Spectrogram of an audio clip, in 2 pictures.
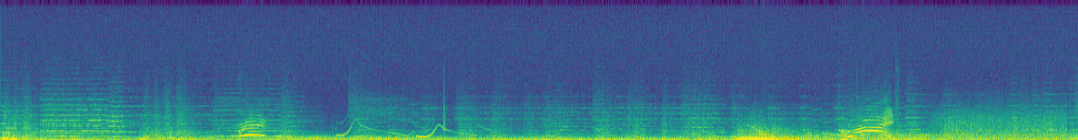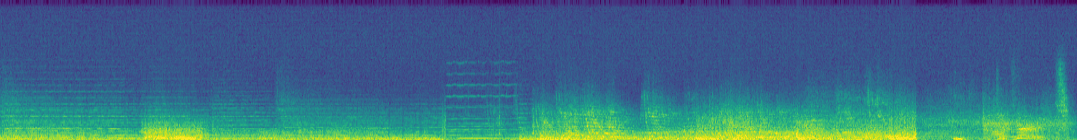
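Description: Science-fiction film soundtrack: orchestral score over a continuous low rumble, with sweeping electronic effects and several crashing, explosion-like blasts, the loudest stretch near the end.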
